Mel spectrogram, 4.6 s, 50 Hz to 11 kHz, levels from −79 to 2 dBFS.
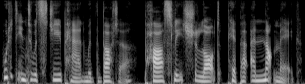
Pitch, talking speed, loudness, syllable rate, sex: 180 Hz, 170 wpm, -21 LUFS, 4.6 syllables/s, female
